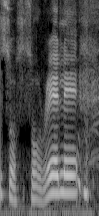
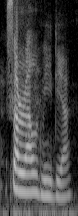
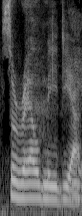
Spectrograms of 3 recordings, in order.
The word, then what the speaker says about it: Sorele: Joining me in studio is Stephina Zwane and Salamina Mosese, the founders of, please tell me how to pronounce this, Basotho, sometimes it would be Sorele, Sorele, help me out. – Sorel Media. – Got a twist to it. That is a sophisticated version, Sorel Media.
